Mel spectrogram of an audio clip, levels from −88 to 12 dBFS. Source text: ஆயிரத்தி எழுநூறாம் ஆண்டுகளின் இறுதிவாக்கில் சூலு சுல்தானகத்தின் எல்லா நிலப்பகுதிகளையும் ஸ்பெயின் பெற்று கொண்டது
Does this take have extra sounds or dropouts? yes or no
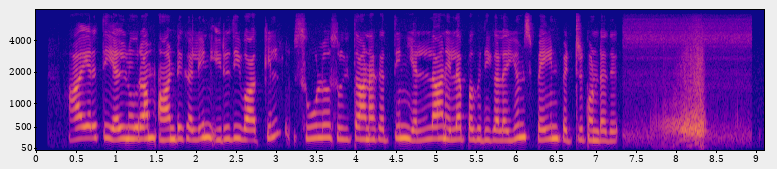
yes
